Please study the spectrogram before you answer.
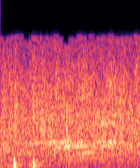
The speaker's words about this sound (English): Would you clap your hands, everybody? Would you clap your hands?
